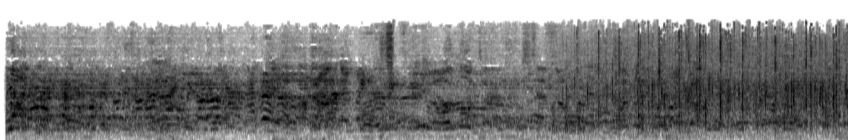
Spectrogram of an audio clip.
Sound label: jazz tavern; bienvenue a la taverne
